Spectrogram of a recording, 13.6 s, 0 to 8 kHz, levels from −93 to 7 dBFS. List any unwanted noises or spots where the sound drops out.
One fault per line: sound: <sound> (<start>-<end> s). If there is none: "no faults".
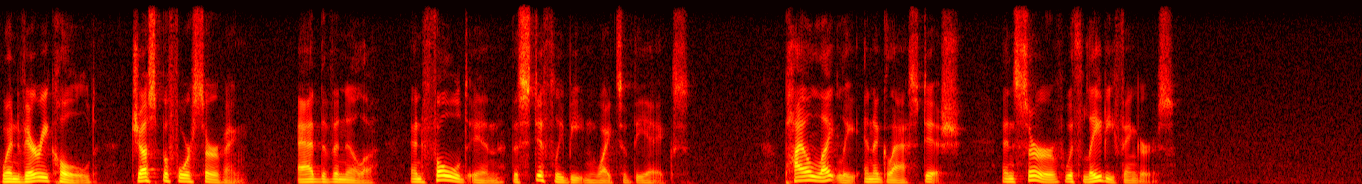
no faults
